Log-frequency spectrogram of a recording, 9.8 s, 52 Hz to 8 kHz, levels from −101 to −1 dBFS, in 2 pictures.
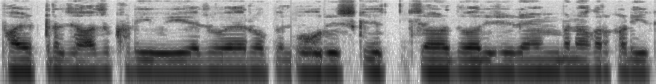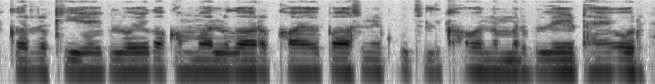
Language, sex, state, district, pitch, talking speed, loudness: Marwari, male, Rajasthan, Churu, 115 Hz, 190 wpm, -19 LUFS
